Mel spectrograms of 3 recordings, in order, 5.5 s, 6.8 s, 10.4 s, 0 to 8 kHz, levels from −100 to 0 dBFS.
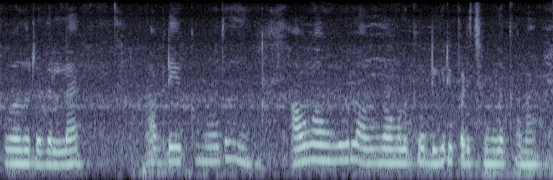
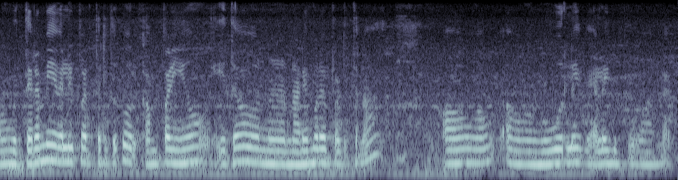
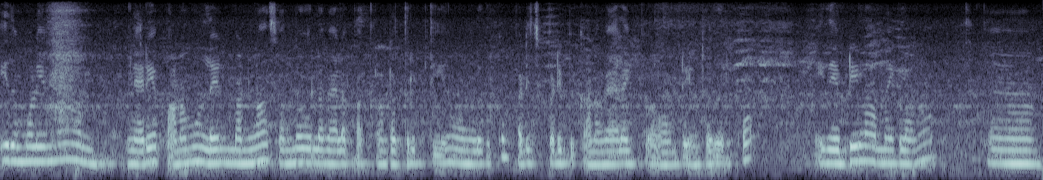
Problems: constant background noise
